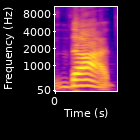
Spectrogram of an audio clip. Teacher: that has a voice th sound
